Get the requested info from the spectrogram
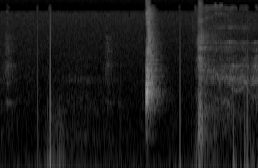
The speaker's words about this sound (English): A little fart there.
